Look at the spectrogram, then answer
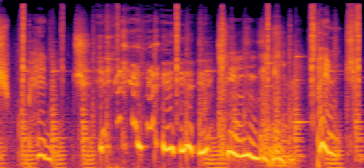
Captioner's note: peppa and george giggle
